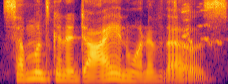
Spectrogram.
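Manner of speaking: put-on deadpan delivery. Retelling the mother's reaction to Oprah's car giveaway: imitating mom's deadpan delivery. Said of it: "she does it in such a deadpan way".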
